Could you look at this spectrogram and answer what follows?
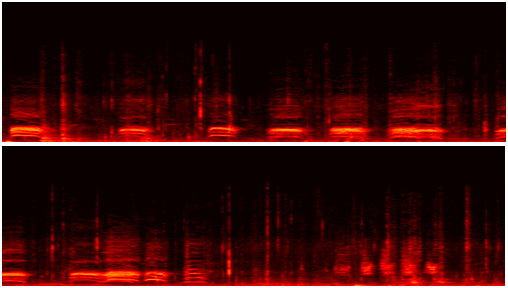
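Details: Crows fighting for food, giving loud, harsh caws in a rapid series of about a dozen nasal bursts over eight seconds, with a faint background hiss and scattered clicks.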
